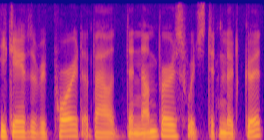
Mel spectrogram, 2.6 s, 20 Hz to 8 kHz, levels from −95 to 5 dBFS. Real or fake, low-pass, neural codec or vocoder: real; 7.2 kHz; none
